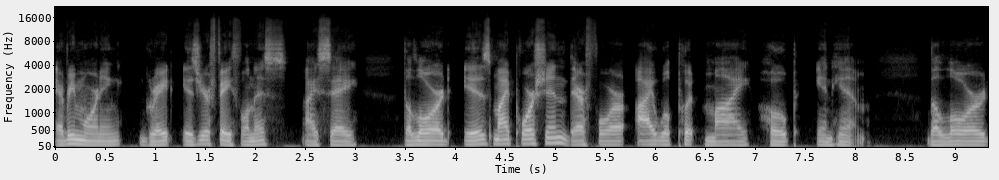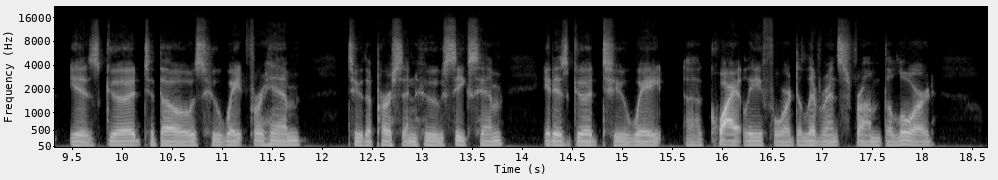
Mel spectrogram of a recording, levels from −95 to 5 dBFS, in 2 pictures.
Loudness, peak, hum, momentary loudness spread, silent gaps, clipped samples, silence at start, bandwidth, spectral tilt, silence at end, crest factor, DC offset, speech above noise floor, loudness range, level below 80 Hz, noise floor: -28 LUFS; -8 dBFS; none; 8 LU; none; under 0.1%; 0 s; 14 kHz; -6 dB/octave; 0.55 s; 18 dB; under 0.1%; 33 dB; 3 LU; -54 dBFS; -60 dBFS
